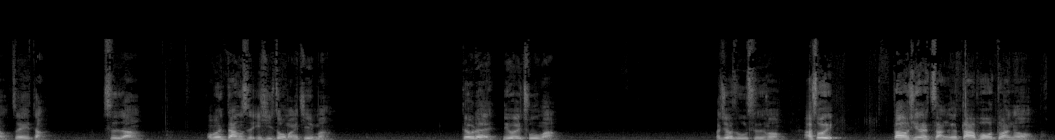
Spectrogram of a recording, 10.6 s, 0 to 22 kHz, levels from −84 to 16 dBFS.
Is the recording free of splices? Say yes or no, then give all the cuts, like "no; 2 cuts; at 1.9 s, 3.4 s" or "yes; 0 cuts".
yes; 0 cuts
